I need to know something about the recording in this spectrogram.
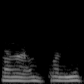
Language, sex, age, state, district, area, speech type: Hindi, female, 60+, Bihar, Begusarai, urban, conversation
